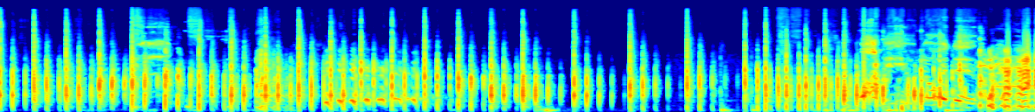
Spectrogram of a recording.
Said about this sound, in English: Oh man, endless claps.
